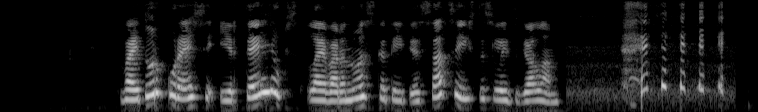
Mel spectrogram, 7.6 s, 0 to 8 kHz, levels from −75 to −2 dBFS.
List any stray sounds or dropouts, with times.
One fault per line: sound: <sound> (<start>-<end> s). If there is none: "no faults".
sound: laugh (6.2-7.3 s)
